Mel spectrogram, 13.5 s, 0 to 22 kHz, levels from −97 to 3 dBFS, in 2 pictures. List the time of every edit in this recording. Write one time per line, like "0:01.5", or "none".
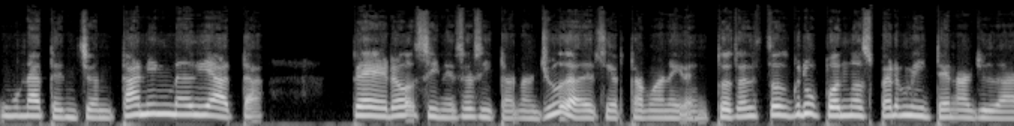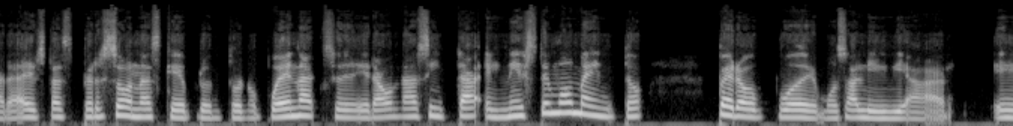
none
